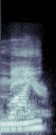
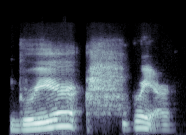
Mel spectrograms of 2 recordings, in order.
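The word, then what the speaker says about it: Grier: What about Breyer? Greer. Sorry, I mispronounced his name.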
